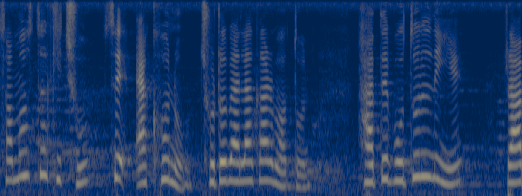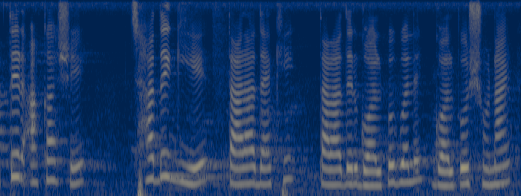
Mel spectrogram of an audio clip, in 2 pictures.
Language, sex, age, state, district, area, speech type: Bengali, female, 30-45, West Bengal, Paschim Bardhaman, urban, spontaneous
